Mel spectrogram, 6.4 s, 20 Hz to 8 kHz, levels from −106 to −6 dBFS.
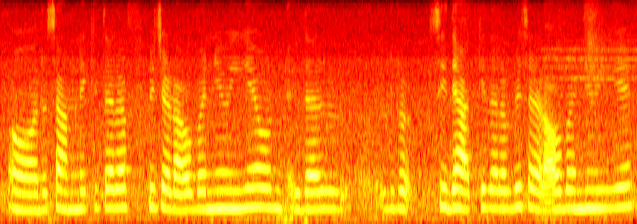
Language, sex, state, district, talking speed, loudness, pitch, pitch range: Hindi, female, Bihar, Gopalganj, 200 wpm, -23 LUFS, 240 Hz, 230-250 Hz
